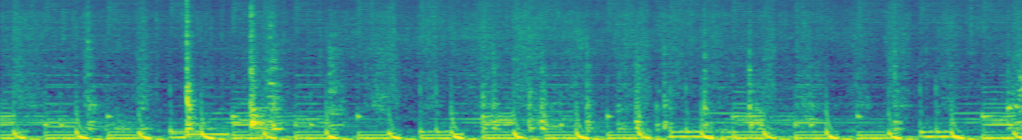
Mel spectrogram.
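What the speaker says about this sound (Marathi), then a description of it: "ह्याच्यामध्ये थोडंसं मीठ टाकायचं आणि हे असं चांगलं परतून घ्यायचं" Salted scrambled egg bhurji being stir-fried in a pan, a soft continuous sizzle with regular spatula strokes and scrapes against the metal, fairly quiet and without talk.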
